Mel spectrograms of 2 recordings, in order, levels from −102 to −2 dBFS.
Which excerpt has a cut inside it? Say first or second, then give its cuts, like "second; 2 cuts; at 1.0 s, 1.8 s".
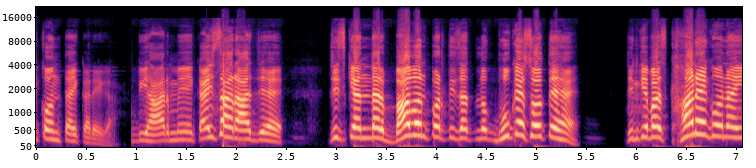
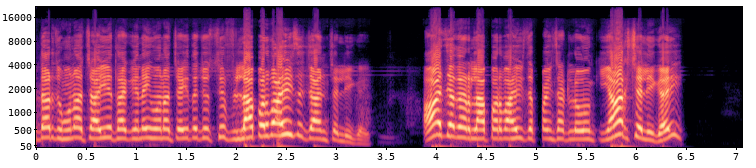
first; 1 cut; at 1.0 s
